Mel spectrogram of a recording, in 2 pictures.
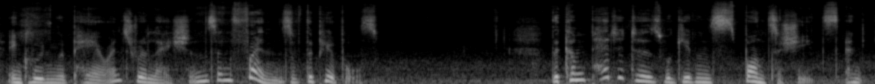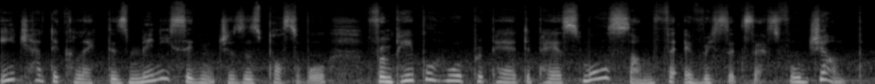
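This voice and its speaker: A woman reading a children's story aloud in an expressive, amused storybook style. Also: medium pitch, a little hiss or hum.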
